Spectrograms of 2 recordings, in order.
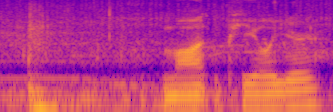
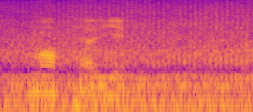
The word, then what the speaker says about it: Montpelier: Oh, you don't say it pronounced the T. Montpelier. Okay. Montpelier.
